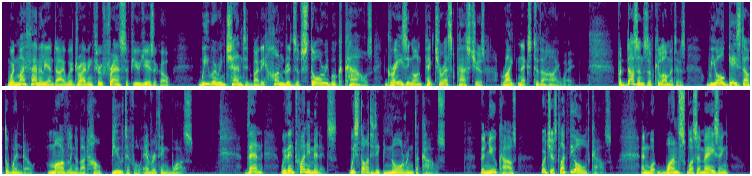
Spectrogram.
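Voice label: Finnish English, male, narration; voice over; accent of finland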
